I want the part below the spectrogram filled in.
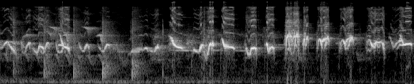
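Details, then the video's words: Energetic song of a captive greater green leafbird, played to make stressed, quiet leafbirds sing again: a continuous stream of quick warbled whistles and clicks, pitch wavering up and down, notes packed closely together. "CUCAK IJO GACOR JAMBUL NGENTROK PALING AMPUH MENAIKAN EMOSI CUCAK IJO STRES DAN MACET"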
